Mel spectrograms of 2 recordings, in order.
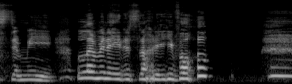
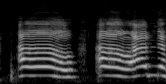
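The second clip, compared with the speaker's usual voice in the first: mocking put-on voice, pitched higher; 7 semitones higher, 3 dB louder than usual. Imitating Noella denying allergies, impression of Noella. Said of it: "this is my impression of Noella".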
